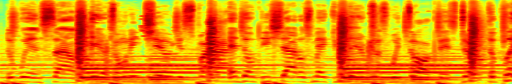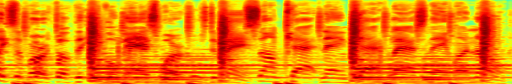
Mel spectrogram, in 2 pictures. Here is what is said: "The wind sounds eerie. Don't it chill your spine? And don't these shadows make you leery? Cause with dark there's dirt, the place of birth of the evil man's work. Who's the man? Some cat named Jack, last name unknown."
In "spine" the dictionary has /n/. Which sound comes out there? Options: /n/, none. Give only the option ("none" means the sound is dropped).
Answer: none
